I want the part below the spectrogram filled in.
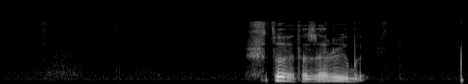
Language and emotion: Russian, neutral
